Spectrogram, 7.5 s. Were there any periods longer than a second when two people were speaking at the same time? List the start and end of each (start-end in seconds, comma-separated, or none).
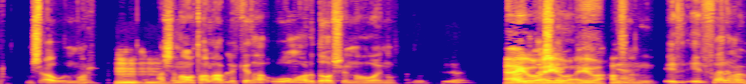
5.1-6.4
